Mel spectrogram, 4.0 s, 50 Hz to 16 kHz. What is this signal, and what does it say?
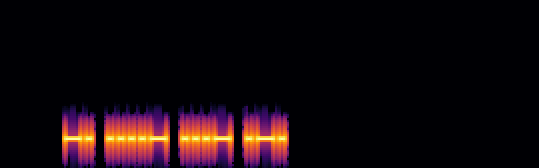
Morse code, heard as a keyed tone, about 32 wpm, 700 Hz. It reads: N4VR
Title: USA Call Signs - 4 Characters - 30wpm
